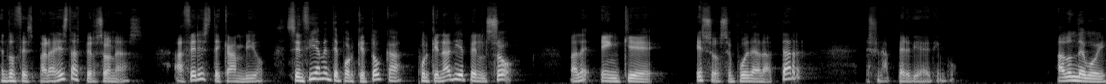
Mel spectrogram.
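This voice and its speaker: A man's fairly high voice with vocal fry, lively intonation, big swings in loudness and long, frequent pauses, dry and close with no echo on a very clean recording against a silent background. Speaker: legal tech executive. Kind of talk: interview. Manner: fast.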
